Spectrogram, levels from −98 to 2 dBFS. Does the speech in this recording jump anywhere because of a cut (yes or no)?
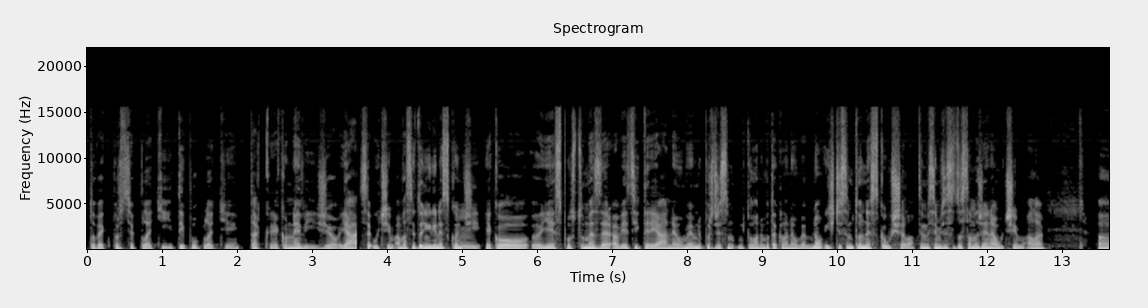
yes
